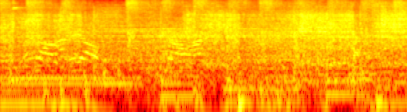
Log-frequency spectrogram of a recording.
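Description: Background music with sustained bass notes and a wavering, gliding melody line, possibly a vocal.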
